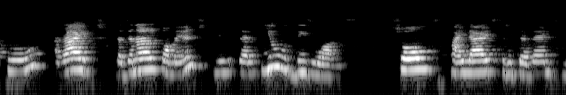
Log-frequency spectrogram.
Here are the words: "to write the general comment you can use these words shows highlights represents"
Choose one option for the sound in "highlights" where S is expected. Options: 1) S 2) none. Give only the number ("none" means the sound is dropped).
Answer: 1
